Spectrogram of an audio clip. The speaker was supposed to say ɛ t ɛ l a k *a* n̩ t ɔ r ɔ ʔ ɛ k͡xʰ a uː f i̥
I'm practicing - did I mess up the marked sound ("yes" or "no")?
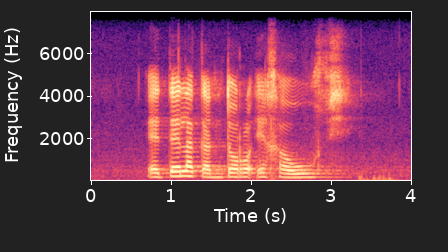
no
